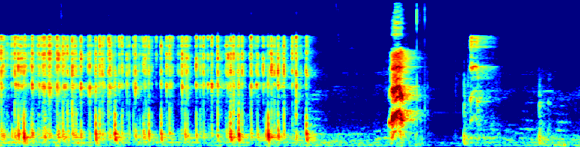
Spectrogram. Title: Has Got Hiccups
